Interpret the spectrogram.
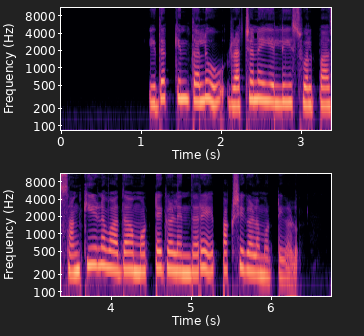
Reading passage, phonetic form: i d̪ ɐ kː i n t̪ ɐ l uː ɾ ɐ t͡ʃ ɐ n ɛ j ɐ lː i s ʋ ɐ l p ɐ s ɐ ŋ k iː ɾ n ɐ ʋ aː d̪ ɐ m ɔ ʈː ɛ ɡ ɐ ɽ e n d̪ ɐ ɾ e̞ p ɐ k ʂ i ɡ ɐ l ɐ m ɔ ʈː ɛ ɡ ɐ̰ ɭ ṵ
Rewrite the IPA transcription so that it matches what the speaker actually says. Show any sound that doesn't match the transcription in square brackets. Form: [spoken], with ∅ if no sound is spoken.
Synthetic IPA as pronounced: i d̪ ɐ kː i n t̪ ɐ l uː ɾ ɐ t͡ʃ ɐ n ɛ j ɐ lː i s ʋ ɐ l p ɐ s ɐ ŋ k iː ɾ [ɳ] ɐ ʋ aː d̪ ɐ m ɔ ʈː ɛ ɡ ɐ [ɭ] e n d̪ ɐ ɾ e̞ p ɐ k ʂ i ɡ ɐ [ɭ] ɐ m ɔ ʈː ɛ ɡ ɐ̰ ɭ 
